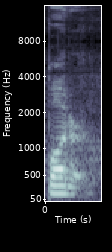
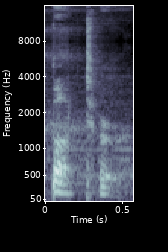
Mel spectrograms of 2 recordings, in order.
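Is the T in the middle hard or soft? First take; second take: soft; hard. First: The middle T is a soft, American D-like T. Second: The middle T is a crisp, hard T.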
